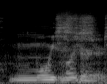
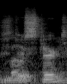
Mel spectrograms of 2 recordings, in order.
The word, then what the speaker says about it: Mostert: Moistert. Moister. Mo- Like more moist. Moistert. I don't know how to pronounce it.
